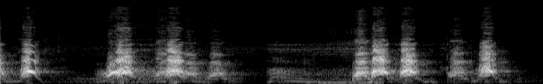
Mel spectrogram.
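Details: Poodle bark recording: bursts of clipped, mid-pitched yaps, a single bark then pairs and triplets, separated by short silences, roughly nine barks over five seconds.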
